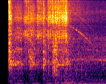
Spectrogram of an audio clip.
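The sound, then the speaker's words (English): A truck engine turns over and catches abruptly, then settles into a steady, fairly loud mid-pitched rumble with a faint rising whine as the truck backs away from a house and turns down a long gravel driveway, with no voices. “As my dad backed away from the house and turned his truck down our long gravel driveway”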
